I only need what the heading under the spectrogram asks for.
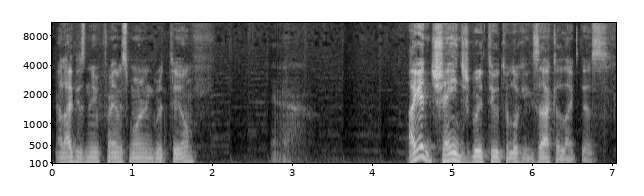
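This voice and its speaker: A man's voice: fairly low pitch, fairly even intonation, a little slow, faint music behind. A man gives casual, opinionated live gaming commentary as a streamer, swearing offhandedly. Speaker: game streamer.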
